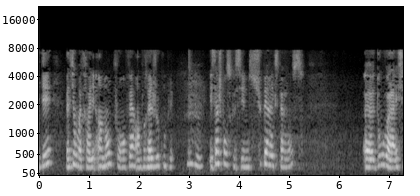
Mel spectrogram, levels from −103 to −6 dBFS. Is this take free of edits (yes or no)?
no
